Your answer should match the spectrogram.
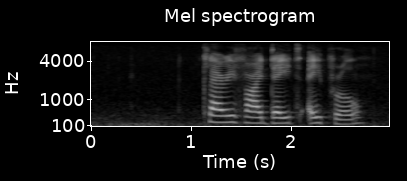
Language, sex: English, female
